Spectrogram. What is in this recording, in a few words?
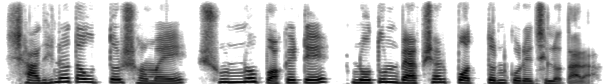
Female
